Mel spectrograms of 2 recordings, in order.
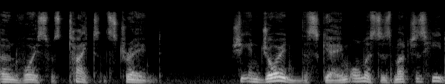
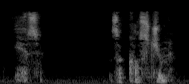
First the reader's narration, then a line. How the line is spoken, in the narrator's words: whispered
